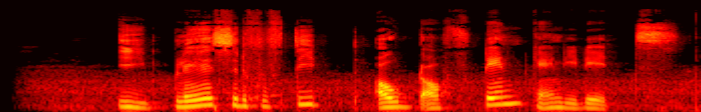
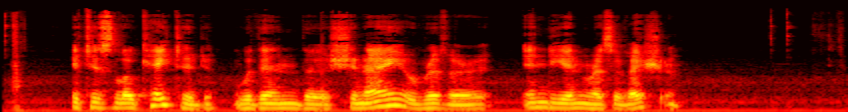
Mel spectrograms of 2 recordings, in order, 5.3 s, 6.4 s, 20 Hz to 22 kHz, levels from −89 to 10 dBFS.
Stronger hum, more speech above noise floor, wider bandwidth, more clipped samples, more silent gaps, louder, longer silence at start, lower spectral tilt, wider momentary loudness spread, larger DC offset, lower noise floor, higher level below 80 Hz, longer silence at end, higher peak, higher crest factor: neither; about the same, 28 dB vs 29 dB; about the same, 16 kHz vs 16.5 kHz; neither; neither; second, -26 LUFS vs -21 LUFS; first, 0.9 s vs 0.1 s; about the same, -4 dB/octave vs -5 dB/octave; about the same, 10 LU vs 11 LU; neither; first, -54 dBFS vs -50 dBFS; second, -58 dBFS vs -48 dBFS; second, 0.2 s vs 1.25 s; about the same, -6 dBFS vs -4 dBFS; about the same, 20 dB vs 18 dB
